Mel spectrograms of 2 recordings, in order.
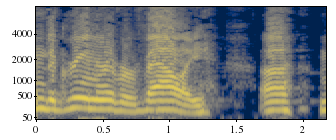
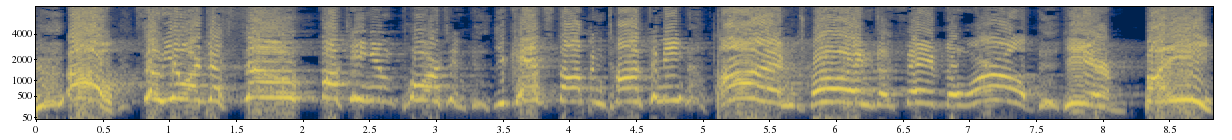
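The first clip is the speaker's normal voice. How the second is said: very high, furious, ranting yell; 10 semitones higher than usual. Reading a story aloud, voicing a veteran competitor chasing strangers: shouting angrily. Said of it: "They shadow strangers two blocks shouting".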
